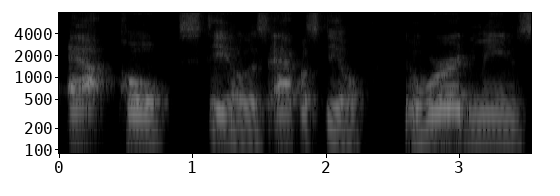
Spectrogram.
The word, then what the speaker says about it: apostille: we have trouble because we're used to having the word what apostle the apostle paul the apostle john so we that we tried to pronounce it in that same way but it is a an apple steel now when people are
